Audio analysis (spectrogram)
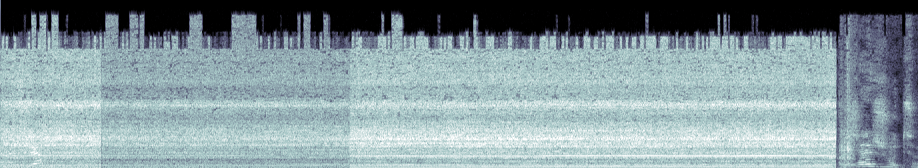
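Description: Electric mixer kneading focaccia dough of milk, water and yeast, a loud steady motor whine that shifts speed twice and then cuts off, with a voice talking over it near the end.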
